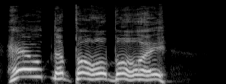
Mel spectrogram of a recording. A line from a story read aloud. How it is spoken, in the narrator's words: the Queen of Thorns screeched in a voice 10 times her size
